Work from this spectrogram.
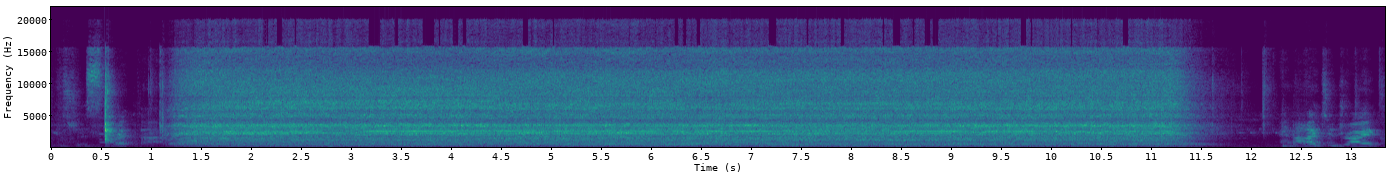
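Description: A hair dryer blows steadily on a freshly prepped canvas, a loud continuous whoosh running about ten seconds before switching off, with brief handling noises and faint movement at start and end.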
